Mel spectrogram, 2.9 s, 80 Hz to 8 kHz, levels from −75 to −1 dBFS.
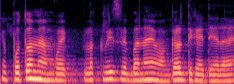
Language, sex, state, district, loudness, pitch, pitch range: Hindi, female, Arunachal Pradesh, Papum Pare, -16 LUFS, 185 Hz, 175-195 Hz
